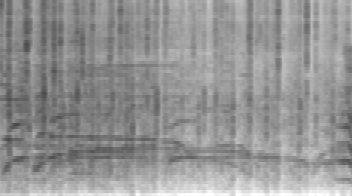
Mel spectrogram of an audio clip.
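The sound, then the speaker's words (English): A large crowd in a chamber claps steadily as the President of the United States is announced, while cheers and shouted voices rise above the applause, a dense, loud, sustained roar that holds for the whole stretch without a break. “Ooh, it's clap.”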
